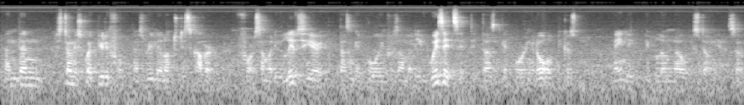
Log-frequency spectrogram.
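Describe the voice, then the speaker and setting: A man's voice: low voice, fairly even intonation, fast talker, few pauses. A middle-aged man from Germany answers interview questions thoughtfully, hesitating and restarting often. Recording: echoey, distant mic, noisy background.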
